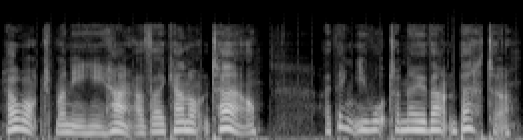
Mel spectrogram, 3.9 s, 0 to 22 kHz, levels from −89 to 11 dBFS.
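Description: Throughout the speech, Wi-Fi interference adds faint ticks every 102.4 ms, roughly 45 dB below the voice. A nearby radio's beacon is rectified by the audio circuit, and it shows as evenly spaced thin vertical spectrogram lines.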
